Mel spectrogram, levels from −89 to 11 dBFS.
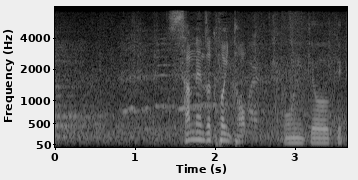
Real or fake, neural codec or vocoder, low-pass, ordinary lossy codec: real; none; 7.2 kHz; none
